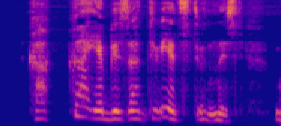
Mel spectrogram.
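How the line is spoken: Loud exclaiming whisper. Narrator (Russian): громким шепотом воскликнул другой голос

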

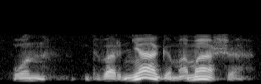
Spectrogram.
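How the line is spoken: Grim, firm declaration. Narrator (Russian): мрачно, но твердо заявил мистер Паучер

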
